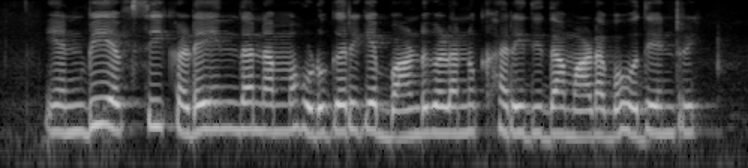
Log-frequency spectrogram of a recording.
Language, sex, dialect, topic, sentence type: Kannada, female, Northeastern, banking, question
